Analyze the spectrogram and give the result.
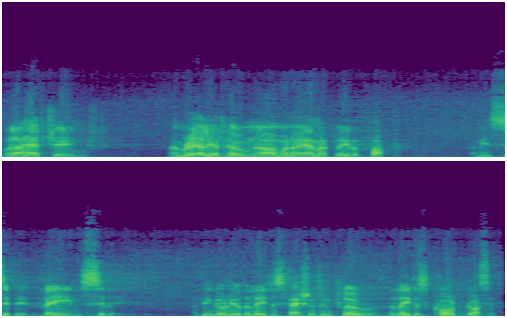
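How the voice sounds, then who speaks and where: An actor playing a grave, resolute English baronet who secretly rescues the condemned, in measured 1930s radio style with an English accent. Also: male voice, mid-range voice, animated, sharp tone, poor audio. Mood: resolute, impassioned. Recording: hissy 1930s radio broadcast.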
